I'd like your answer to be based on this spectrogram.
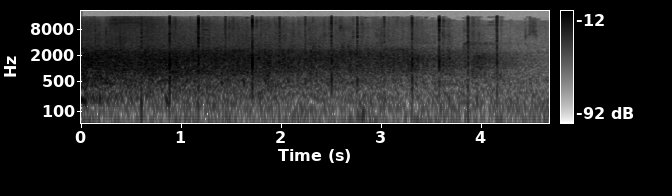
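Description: Graduation ceremony crowd applauding steadily from a large audience, a dense even wash of clapping with a few sharper individual claps standing out, holding level throughout before easing slightly at the end.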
